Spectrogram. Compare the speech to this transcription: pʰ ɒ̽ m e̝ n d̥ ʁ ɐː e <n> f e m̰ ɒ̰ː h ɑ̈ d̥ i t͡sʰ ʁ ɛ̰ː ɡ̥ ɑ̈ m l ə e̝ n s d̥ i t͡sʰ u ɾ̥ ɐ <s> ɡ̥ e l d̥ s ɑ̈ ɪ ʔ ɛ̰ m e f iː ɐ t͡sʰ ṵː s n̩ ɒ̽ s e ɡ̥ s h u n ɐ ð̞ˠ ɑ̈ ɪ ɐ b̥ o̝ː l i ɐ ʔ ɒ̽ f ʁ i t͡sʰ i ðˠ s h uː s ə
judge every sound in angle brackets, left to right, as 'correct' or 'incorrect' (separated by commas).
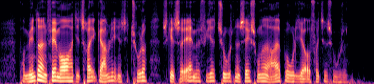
correct, correct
